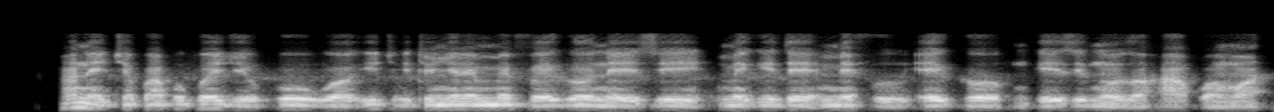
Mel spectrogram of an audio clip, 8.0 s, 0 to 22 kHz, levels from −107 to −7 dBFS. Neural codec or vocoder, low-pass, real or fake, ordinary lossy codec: codec, 16 kHz in and 24 kHz out, 1 kbps, XY-Tokenizer; 7.2 kHz; fake; none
